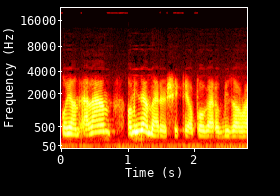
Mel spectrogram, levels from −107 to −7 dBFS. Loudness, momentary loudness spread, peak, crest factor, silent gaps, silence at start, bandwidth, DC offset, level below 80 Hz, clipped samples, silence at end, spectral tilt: -17 LUFS; 8 LU; -2 dBFS; 14 dB; none; 0.05 s; 3.7 kHz; under 0.1%; -54 dBFS; under 0.1%; 0 s; -6.5 dB/octave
